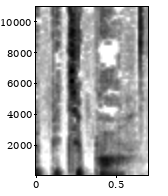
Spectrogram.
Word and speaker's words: Петипа: Непривычное ударение в имени Мариуса Петипа. – Ну, французское ударение на последний слог.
